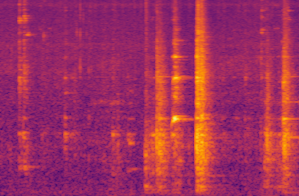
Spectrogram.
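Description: Metal lid of a Dutch oven clinking and knocking against the stove grate as it is picked up with an oven mitt: a few faint clicks, then a run of clanks with a short ring, the loudest near the end.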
